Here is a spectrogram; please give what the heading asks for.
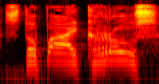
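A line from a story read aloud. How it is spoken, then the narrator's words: Stern shout. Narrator (Russian): строго крикнул Нефер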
